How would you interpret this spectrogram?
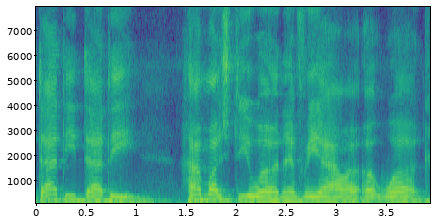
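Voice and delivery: put-on high, eager child voice; little boy pestering. Son pestering his tired father, high eager child voice. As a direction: play a small boy nagging his dad.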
